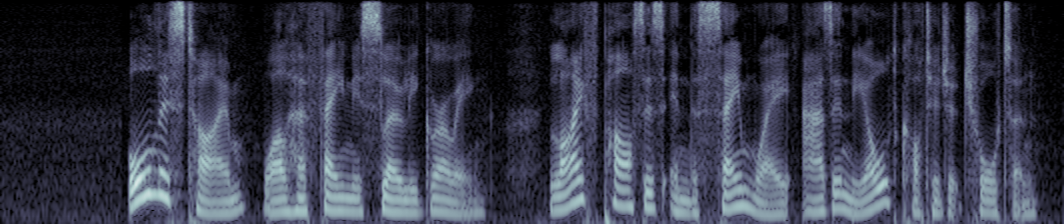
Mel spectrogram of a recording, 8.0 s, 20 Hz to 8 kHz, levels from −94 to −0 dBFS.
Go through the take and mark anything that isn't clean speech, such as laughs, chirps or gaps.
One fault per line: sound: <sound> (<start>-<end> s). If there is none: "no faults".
no faults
